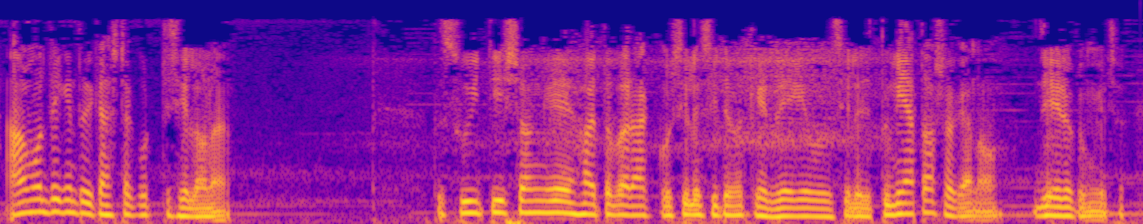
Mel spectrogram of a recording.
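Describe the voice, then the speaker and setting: A man's voice: medium pitch, fairly even intonation, a little fast, creaky, highs cut off, a little hiss or hum. A young man telling a long personal story in a rambling way, acting out the dialogue as he goes. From Bangladesh. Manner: rambling, with many restarts and quoted dialogue.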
